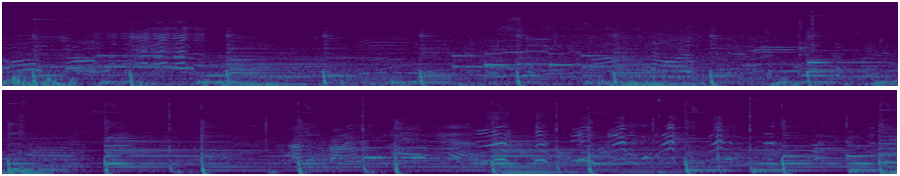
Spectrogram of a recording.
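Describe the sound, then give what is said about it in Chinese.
A young goat bleats again and again, thin wavering cries with a quavering pitch, over a steady bed of background voices and what may be light laughter. “我觉得太好玩了，我和那只灰白色的小羊羔成了朋友。”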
